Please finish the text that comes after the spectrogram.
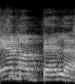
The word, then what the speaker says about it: Amabella: It's Amabella. She keeps correcting everybody. It's not Anna. It's Emma. Bella.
